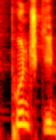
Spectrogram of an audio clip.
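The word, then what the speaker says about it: pączki: It is Punchki Day. It is spelled P-A-C-Z-K-I.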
